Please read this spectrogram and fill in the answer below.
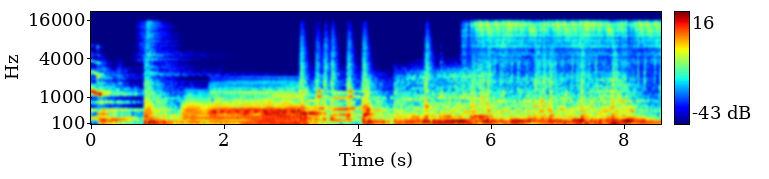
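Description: Dramatic background music: sustained brass chords with timpani strokes. From about five and a half seconds a steady hiss joins the music, a sizzling-fuse sound effect for the firework lying on the toy track.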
